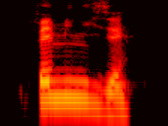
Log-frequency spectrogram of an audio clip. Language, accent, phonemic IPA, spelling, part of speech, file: French, France, /fe.mi.ni.ze/, féminiser, verb, LL-Q150 (fra)-féminiser.wav
- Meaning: to feminize (make [more] feminine)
